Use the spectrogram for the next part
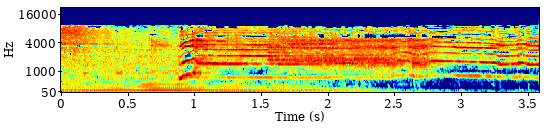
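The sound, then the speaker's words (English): A loud, piercing horror-movie scream from the final moments of the film Troll 2 shoots upward in pitch and holds shrilly for nearly two seconds before trailing off, with a low rumble underneath. “I released the same piercing shriek.”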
